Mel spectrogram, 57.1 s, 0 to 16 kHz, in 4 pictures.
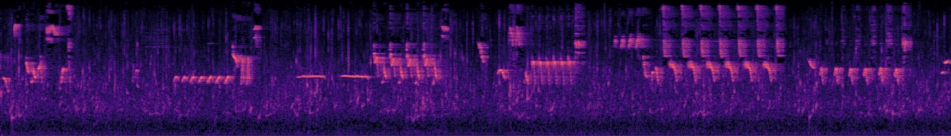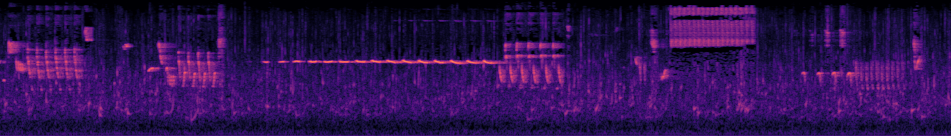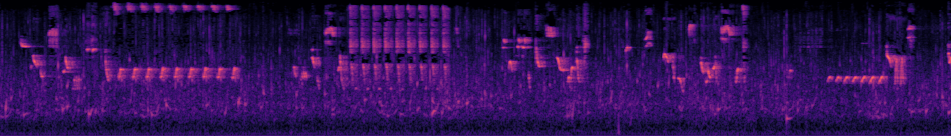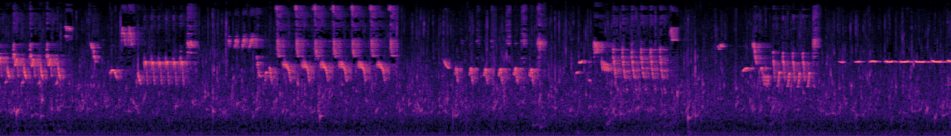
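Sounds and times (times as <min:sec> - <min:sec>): water trickling: 0:00.0 - 0:57.0
bird singing trilled phrases: 0:02.7 - 0:22.8, 0:23.8 - 0:25.6, 0:28.9 - 0:32.1, 0:33.0 - 0:35.3, 0:38.2 - 0:39.8, 0:42.8 - 0:48.8, 0:49.6 - 0:53.0, 0:53.6 - 0:57.0.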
